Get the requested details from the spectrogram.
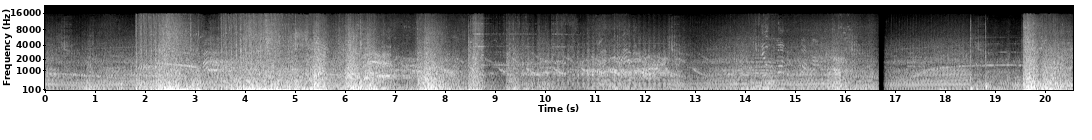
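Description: A car engine roars as it speeds along.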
